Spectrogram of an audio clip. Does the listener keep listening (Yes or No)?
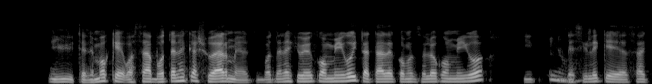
Yes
